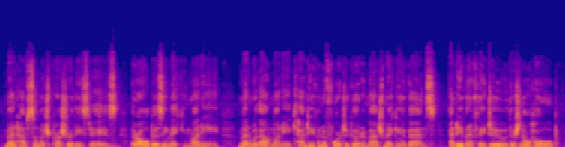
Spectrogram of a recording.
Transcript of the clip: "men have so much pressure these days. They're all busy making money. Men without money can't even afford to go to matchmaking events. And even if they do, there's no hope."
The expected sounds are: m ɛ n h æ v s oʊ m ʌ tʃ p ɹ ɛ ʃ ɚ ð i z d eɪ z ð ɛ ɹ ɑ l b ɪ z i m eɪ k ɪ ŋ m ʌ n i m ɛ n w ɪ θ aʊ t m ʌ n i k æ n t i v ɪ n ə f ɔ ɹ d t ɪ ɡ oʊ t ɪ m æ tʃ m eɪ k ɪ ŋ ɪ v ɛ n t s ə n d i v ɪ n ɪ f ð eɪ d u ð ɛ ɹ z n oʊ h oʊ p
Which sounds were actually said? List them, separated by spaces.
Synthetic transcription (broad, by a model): m ɛ n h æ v s oʊ m ʌ tʃ p ɹ ɛ ʃ ɚ ð i z d eɪ z ð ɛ ɹ ɑ l b ɪ z i m eɪ k ɪ ŋ m ʌ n i m ɛ n w ɪ θ aʊ t m ʌ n i k æ n t i v ɪ n ə f ɔ ɹ d t ɪ ɡ oʊ t ɪ m æ tʃ m eɪ k ɪ ŋ ɪ v ɛ n t s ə n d i v ɪ n ɪ f ð eɪ d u ð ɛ ɹ z n oʊ h oʊ p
